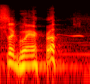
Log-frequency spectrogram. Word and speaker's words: saguaro: It's saguaro. Spanish, not British. The G is often silent in Spanish.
